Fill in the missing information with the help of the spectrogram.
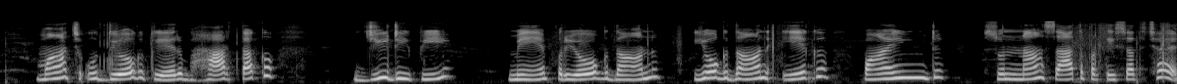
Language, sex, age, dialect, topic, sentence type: Maithili, female, 18-24, Bajjika, agriculture, statement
